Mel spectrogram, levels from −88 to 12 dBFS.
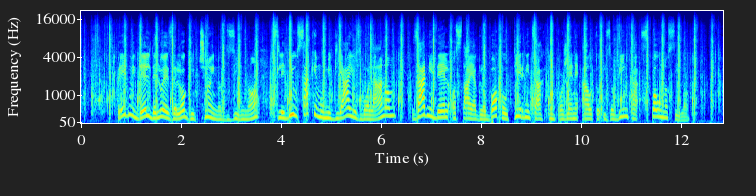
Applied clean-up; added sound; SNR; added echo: none; Rattle (instrument); 7 dB; none.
